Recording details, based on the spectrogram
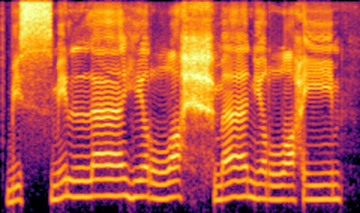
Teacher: sin sama ha itu dalam kondisi sukun dia sifatnya rokhawah, berarti ngalirnya cukup lama ya dibandingkan yang tawasud tadi.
